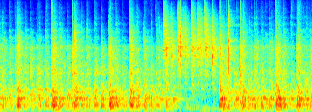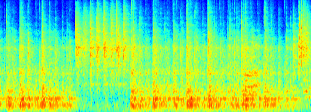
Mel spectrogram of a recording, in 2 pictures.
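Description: Several players beating old rubber car tyres with wooden sticks, a fast, dense rhythm of stick strokes that shifts pattern about four and eight seconds in.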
